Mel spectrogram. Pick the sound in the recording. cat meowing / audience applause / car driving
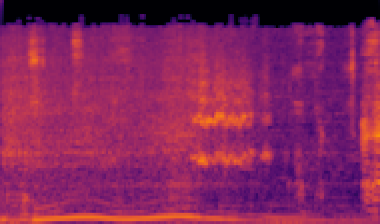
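car driving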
